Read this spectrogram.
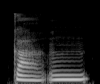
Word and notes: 感恩: gǎn ēn

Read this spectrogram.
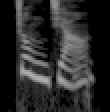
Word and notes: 中奖: zhòng jiǎng

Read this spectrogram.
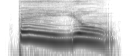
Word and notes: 备用: bèi yòng

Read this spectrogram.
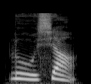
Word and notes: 录像: lù xiàng

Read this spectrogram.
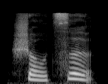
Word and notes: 首次: shǒu cì

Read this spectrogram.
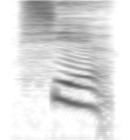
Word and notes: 屑: xiè

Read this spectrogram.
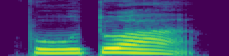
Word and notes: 不断: bù duàn

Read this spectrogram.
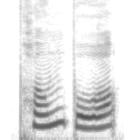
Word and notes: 蓬勃: péng bó

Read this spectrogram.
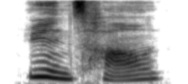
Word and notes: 蕴藏: yùn cáng

